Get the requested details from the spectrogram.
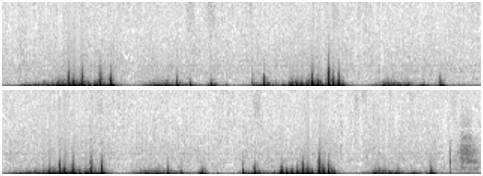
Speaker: Listen to the pleural rub, which has a rubbing or creaking quality like the creaking sound of new leather and is of loud intensity and superficial nature, sounding very close to the ear.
